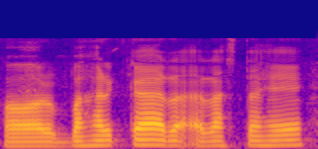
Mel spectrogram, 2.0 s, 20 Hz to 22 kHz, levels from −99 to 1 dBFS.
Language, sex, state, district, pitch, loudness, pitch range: Hindi, male, Tripura, Dhalai, 130 Hz, -17 LUFS, 115-135 Hz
